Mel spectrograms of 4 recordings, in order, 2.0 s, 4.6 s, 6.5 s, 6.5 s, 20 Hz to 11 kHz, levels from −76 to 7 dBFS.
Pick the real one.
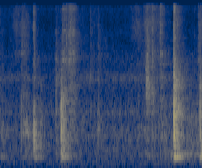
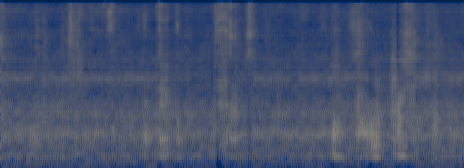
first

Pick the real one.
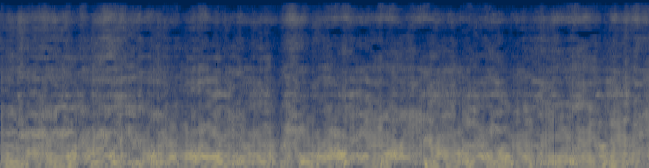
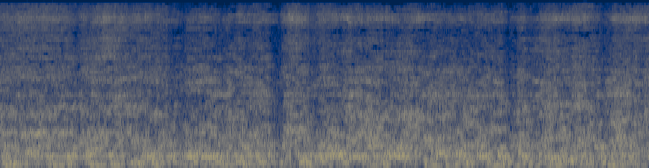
second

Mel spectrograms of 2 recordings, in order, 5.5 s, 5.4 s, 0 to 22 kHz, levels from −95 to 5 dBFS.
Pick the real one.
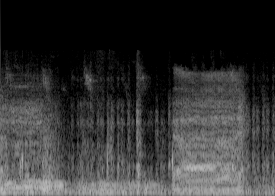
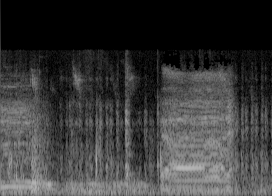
second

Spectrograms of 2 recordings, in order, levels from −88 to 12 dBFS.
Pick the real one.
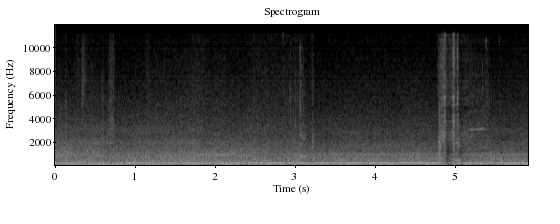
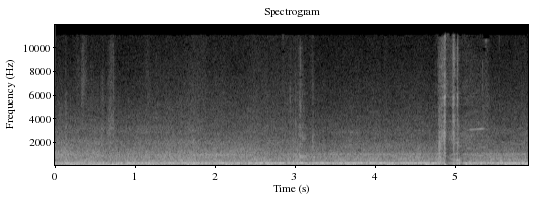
second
